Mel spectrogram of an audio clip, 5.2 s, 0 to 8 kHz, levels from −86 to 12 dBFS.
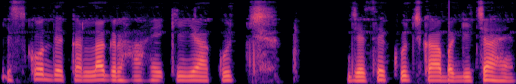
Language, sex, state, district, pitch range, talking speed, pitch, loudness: Hindi, male, Chhattisgarh, Balrampur, 140-155 Hz, 150 wpm, 150 Hz, -21 LUFS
